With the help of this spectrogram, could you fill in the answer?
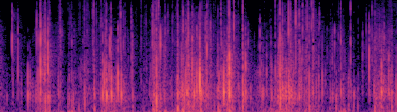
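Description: Fingertips and short nails press, rub and crumple a large blue woven polypropylene IKEA BRATTBY carrier bag with yellow handles, lying empty and folded flat. Dense, dry crinkling and crunching crackles come in rapid, overlapping bursts centered in the midrange with bright edges. The loudest crunches swell near the middle and the texture stays busy throughout.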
